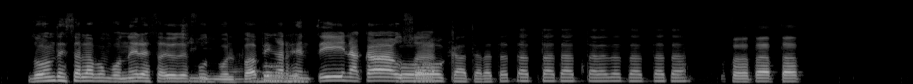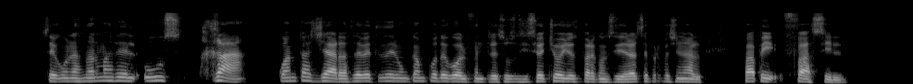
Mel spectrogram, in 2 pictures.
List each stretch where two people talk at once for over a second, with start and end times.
1.6-3.0

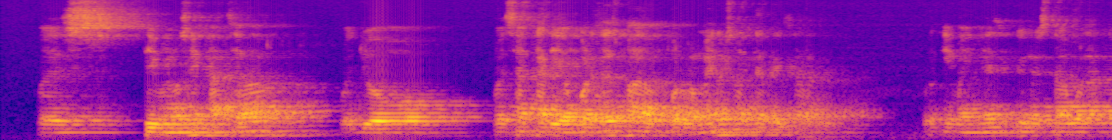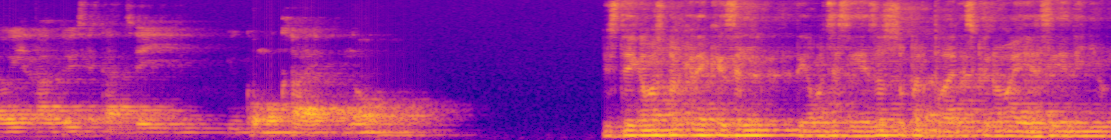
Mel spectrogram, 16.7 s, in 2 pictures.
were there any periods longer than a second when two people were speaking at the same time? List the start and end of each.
none

